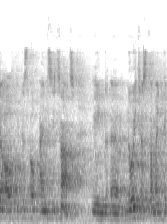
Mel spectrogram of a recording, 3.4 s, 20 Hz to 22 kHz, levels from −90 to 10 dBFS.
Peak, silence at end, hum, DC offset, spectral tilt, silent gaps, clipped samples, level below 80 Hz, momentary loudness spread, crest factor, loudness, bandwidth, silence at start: -10 dBFS; 0 s; none; under 0.1%; -5 dB/octave; none; under 0.1%; -64 dBFS; 8 LU; 18 dB; -28 LUFS; 9.4 kHz; 0 s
